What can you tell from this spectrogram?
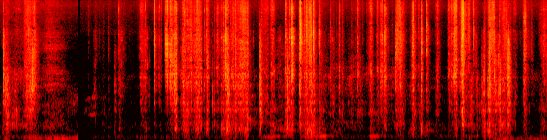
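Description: Scissors cutting through a sheet of paper: a run of faint, uneven snips with paper rustling between them.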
